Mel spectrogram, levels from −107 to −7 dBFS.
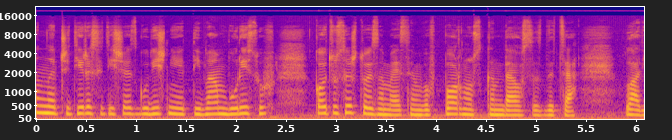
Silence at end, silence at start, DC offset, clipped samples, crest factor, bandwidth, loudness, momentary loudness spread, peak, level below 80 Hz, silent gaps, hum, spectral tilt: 0 s; 0 s; 1%; under 0.1%; 16 dB; 19.5 kHz; -25 LUFS; 6 LU; -8 dBFS; -44 dBFS; none; none; -4.5 dB/octave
